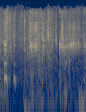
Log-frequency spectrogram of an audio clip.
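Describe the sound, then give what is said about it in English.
A voice imitates crumpling, burning paper with a steady, hissy crackle of breathy mouth noise, fairly quiet, lasting a couple of seconds with small uneven pops. “I was doing the fire sound, yeah, hey. which is also the crumpling sound.”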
